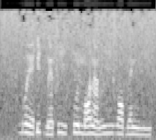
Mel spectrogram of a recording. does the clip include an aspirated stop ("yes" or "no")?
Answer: no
